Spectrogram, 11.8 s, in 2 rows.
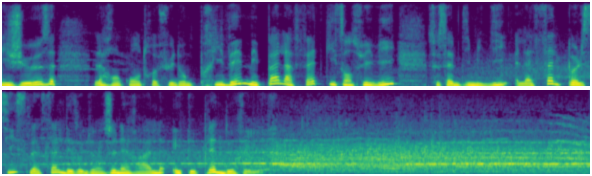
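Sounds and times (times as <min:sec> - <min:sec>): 
speech: 0:00.0 - 0:08.8
crowd cheering and clapping: 0:04.4 - 0:11.7.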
